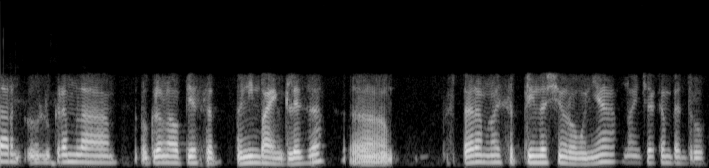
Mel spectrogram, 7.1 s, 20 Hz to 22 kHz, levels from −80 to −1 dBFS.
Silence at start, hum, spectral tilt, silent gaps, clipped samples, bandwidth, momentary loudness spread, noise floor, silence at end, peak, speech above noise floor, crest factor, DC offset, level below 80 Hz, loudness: 0 s; none; -10 dB/octave; none; under 0.1%; 3.8 kHz; 7 LU; -48 dBFS; 0.05 s; -4 dBFS; 30 dB; 14 dB; under 0.1%; -70 dBFS; -19 LUFS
